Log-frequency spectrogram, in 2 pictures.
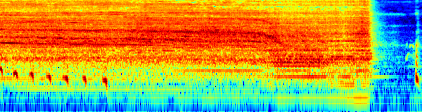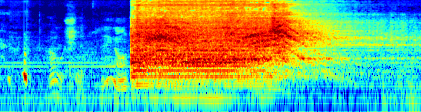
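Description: Makita miter saw running and cutting through wood, a loud blade whine over cutting noise. It cuts off abruptly about four and a half seconds in, comes back on just before seven seconds, and winds down near the end.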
